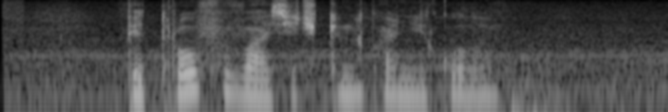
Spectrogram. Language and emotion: Russian, neutral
